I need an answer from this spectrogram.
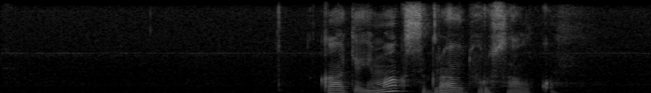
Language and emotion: Russian, neutral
